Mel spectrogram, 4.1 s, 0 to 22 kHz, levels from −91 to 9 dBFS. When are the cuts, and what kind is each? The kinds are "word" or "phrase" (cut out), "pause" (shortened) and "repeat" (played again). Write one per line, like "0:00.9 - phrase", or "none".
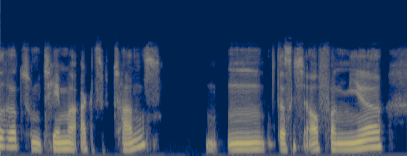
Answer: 0:02.9 - word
